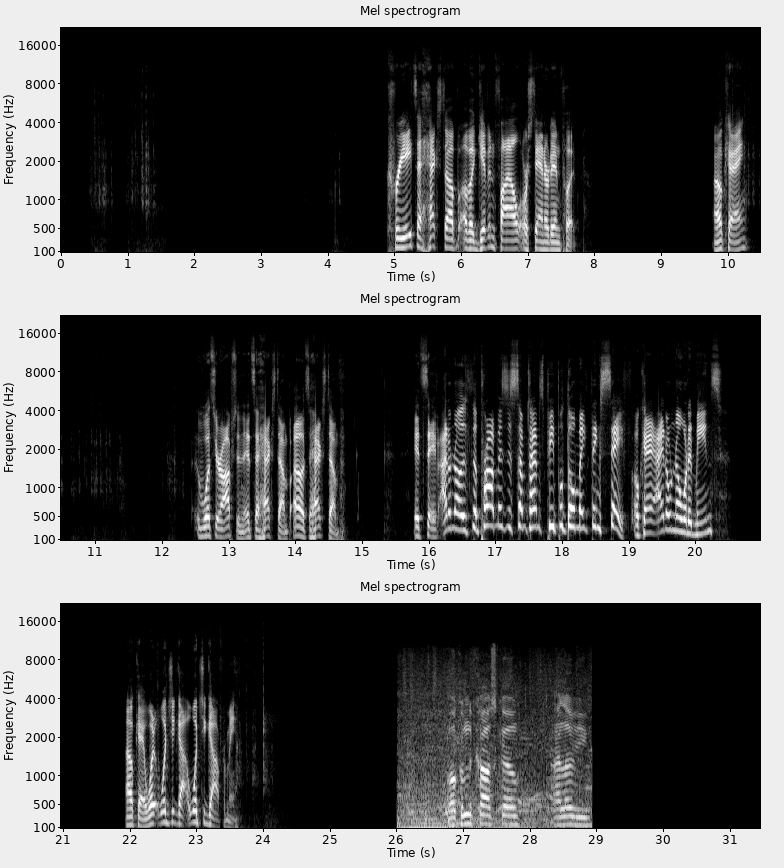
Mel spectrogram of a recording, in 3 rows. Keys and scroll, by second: 1.3 typing, 3.6 Return, 3.6 Down, 4.1 Down, 4.9-5.6 typing, 5.9 Down, 9.9-10.7 typing, 10.7 ctrl+c, 12.2 alt++, 22.9 ctrl+c, 22.9 alt+{.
